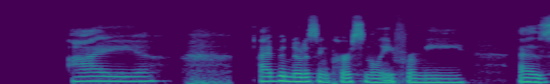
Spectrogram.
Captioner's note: sighs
